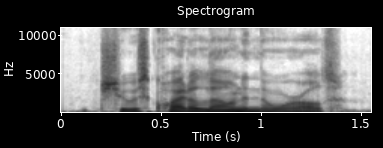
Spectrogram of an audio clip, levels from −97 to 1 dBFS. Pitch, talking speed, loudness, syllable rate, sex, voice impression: 175 Hz, 270 wpm, -15 LUFS, 8.8 syllables/s, female, very feminine, young, very thin, slightly relaxed, slightly weak, slightly bright, soft, clear, fluent, slightly raspy, very cute, intellectual, very refreshing, very sincere, calm, friendly, reassuring, slightly unique, elegant, very sweet, slightly lively, very kind, modest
